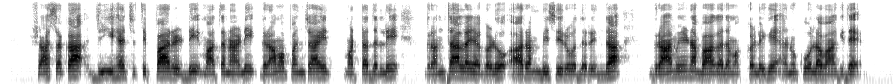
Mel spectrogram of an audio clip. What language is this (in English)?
Kannada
